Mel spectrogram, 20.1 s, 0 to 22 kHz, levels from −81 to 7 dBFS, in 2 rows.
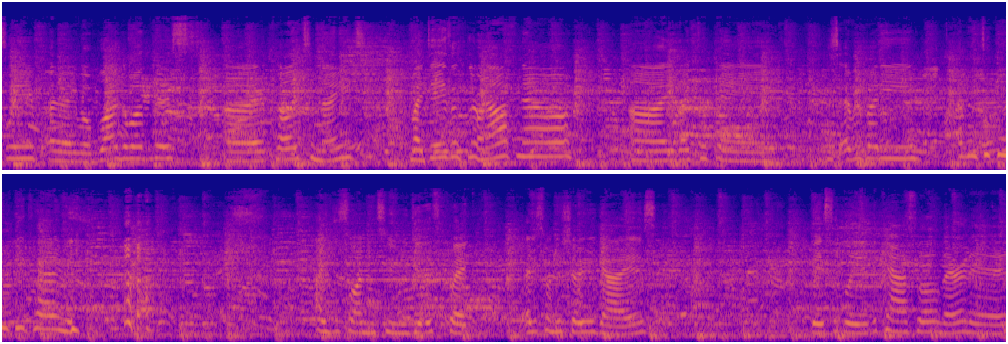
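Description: A click recurs every 1.0 s from 0.49 s to 19.41 s, about twenty in total. The likely cause is clock drift buffer slips: two clocks differing by roughly 200 parts per million let the buffer creep until a handful of samples is dropped or repeated.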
